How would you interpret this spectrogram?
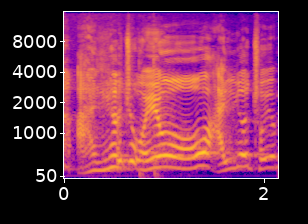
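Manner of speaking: high, slow wheedling plea; wife pleading. Retold or imitated. Wife nagging Samson for the answer, slow high wheedling. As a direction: drag it out, begging sweetly. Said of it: "막 자꾸 조른 거야".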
